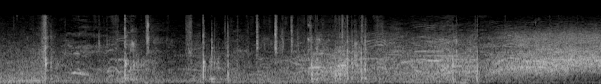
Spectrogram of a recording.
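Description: A tennis rally with a string of sharp racket-on-ball hits and bounces at an irregular pace. About five seconds in, the crowd breaks into applause and cheering as the point is won with a put-away.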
